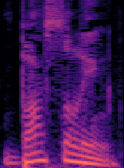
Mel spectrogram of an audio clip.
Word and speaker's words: bustling: 同学们注意一下，这个 t 呢是不发音的 bustling 哈。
